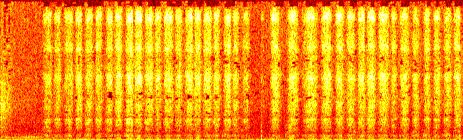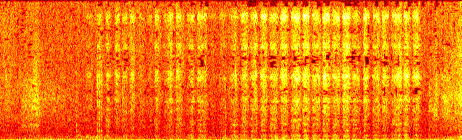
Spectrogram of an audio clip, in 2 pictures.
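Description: A green coloured pencil is rubbed back and forth over a leaf on a paper colouring book page to shade it. The result is a quiet, steady, bright scratching and rubbing that continues without a break over a low background hum.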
